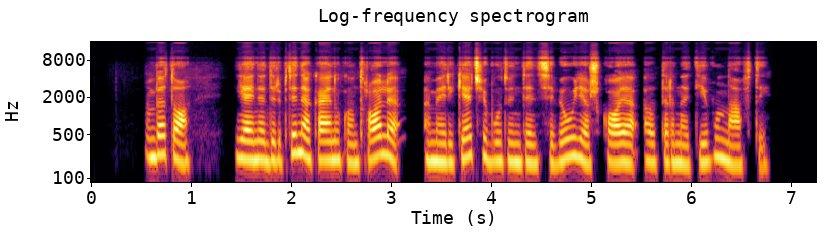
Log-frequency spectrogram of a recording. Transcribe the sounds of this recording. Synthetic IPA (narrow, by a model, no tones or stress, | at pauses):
bʲɛt̪oː | jæɪnʲɛd̪ʲɪɾʲpʲt̪ʲɪnʲeːkɑˑɪnuːkɔnt̪ɾɔlʲeː | ɐmʲɛɾʲɪkʲiɛt͡ʃʲɛɪbuːt̪uːɪnʲt̪ʲɛnʲsʲɪʋʲɛʊjiɛʃkoːjɛʔɐlʲt̪ʲɛɾnɐt̪ʲiːʋuːnɑːft̪ɐɪ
